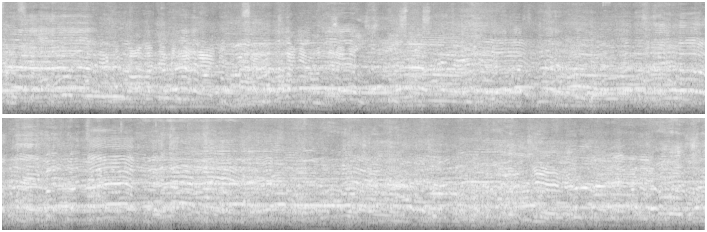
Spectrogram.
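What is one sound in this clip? A dense crowd of men and women shout and talk over one another close by.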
